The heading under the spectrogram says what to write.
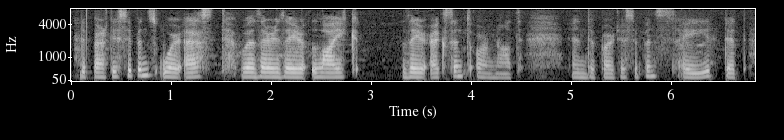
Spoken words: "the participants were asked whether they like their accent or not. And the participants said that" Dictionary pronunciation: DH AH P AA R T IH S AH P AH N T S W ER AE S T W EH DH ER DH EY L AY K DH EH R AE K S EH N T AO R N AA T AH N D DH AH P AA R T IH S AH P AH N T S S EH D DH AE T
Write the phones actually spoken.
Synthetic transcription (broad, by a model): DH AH P AA R T IH S AH P AH N T S W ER AE S T W EH DH ER DH EY L AY K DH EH R AE K S EH N T AO R N AA T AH N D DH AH P AA R T IH S AH P AH N T S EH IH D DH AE T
